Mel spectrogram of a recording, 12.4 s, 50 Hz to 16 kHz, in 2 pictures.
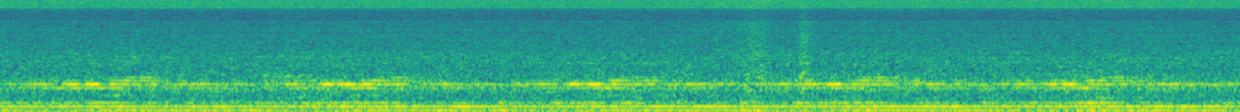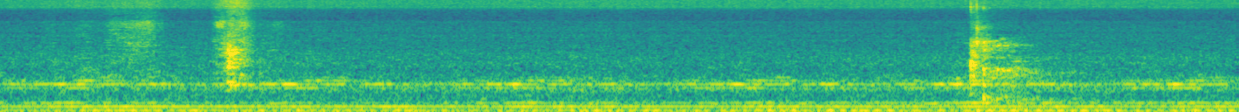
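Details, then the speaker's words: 1984 Evergo 52-inch ceiling fan, model 5E-5LW P3S, three-speed reversible, cast iron spinner motor with teak blades, on low speed: faint steady hum with a constant electrical buzz, unusual for this make. "Pretty buzzy here on the low speed. Pretty atypical for Evergo fans."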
